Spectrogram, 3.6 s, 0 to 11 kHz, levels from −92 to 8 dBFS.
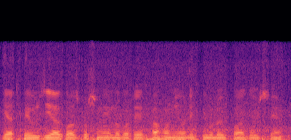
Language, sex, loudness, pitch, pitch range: Assamese, male, -17 LUFS, 110 Hz, 105-115 Hz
